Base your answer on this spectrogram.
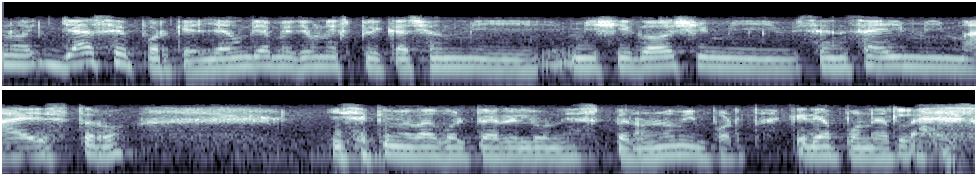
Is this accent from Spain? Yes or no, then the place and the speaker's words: no; Mexico; No, la verdad es que yo sí me siento muy mexicano.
